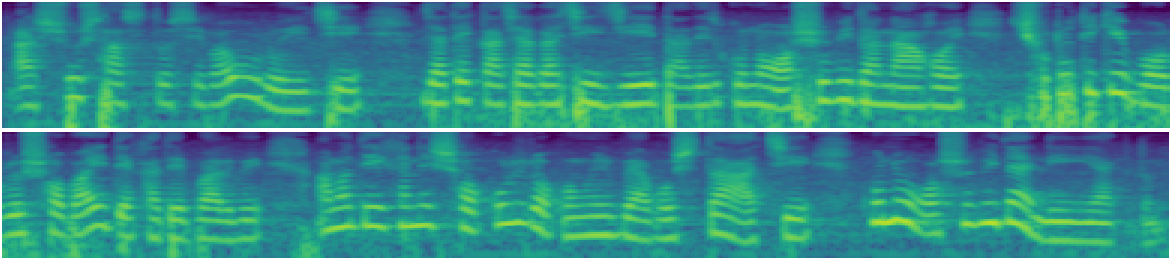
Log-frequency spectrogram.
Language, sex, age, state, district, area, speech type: Bengali, female, 45-60, West Bengal, Nadia, rural, spontaneous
